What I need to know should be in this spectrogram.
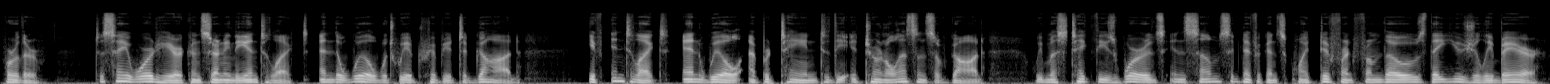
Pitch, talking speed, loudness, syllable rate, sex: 100 Hz, 165 wpm, -19 LUFS, 4.3 syllables/s, male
